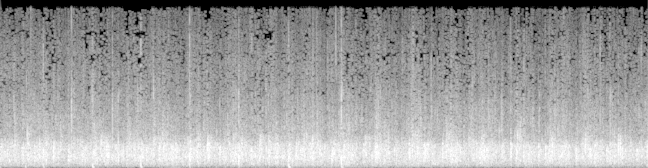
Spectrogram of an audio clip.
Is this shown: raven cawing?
no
